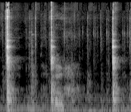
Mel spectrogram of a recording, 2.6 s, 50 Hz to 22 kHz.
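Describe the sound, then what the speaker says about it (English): Ratchet wrench backing out 3/8 bolts set with Loctite on a motorhome slide, three separate sharp clicking bursts close up with quiet pauses between. "ratchet these all the way out because I put Loctite on them"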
